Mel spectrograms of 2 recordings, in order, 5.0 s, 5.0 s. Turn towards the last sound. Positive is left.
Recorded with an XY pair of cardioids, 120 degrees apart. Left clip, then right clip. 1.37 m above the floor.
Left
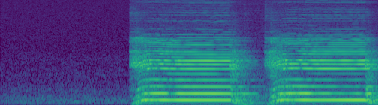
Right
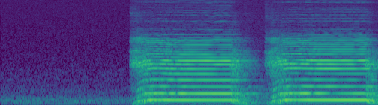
turn(degrees=45)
